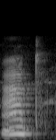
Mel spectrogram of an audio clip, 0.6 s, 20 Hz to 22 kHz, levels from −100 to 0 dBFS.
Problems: continuous background conversations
